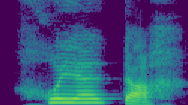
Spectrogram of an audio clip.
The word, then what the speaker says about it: Goeiedag: Try pronouncing it from the back of your throat. Goeiedag, goeiedag, ek is Anne-Marie Luck.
